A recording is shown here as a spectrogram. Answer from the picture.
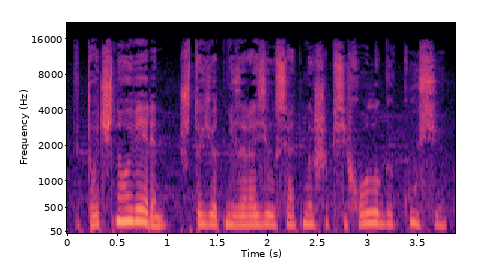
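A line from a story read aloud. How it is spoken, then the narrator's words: Whisper in the ear. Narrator (Russian): прошептал на ухо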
